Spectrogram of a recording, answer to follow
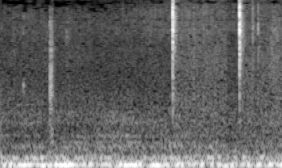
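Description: Low steady rumble inside a car, with three or four faint short clicks.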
